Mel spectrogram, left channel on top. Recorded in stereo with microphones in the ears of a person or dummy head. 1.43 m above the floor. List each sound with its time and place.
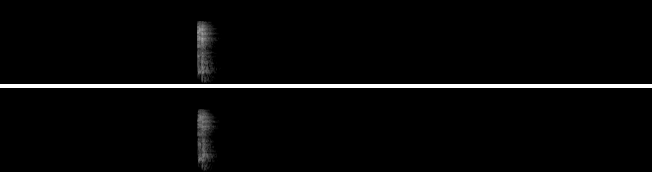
2.0 s a camera shutter: 55° left (ahead or behind), 0.8 m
